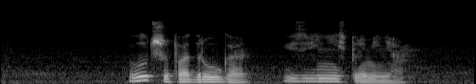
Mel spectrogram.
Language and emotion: Russian, sad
